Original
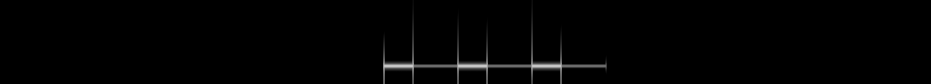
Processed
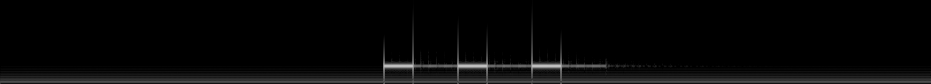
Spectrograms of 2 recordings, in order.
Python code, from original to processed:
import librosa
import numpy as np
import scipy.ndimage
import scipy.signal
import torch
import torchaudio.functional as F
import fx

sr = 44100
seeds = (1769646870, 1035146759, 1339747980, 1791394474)

y = fx.dmg_buzz(x, sr, base_hz=120.0, harmonics=14, level_db=-50.0, tilt_db=-8, odd_only=False)
y = fx.echo_wet_highpass(y, sr, ms=78, feedback_pct=83, hz=1600.0, wet_db=-19)
y = F.gain(torch.from_numpy(y), -2.5).numpy()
